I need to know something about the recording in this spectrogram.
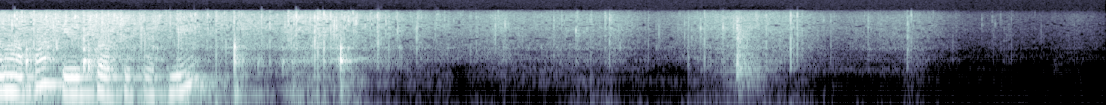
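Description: Lentils and garlic sizzle in hot oil in a wok.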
